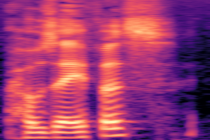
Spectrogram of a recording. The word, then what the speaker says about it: Josefus: I want to say it's pronounced Josefus. It's J-O-S-E-F-U-S.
